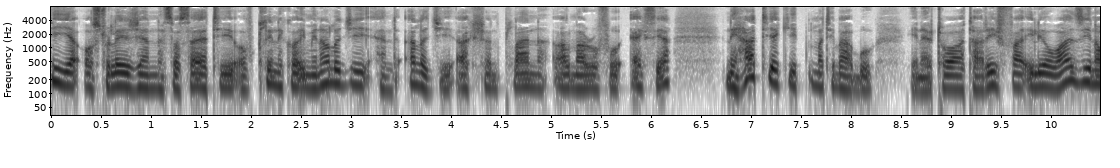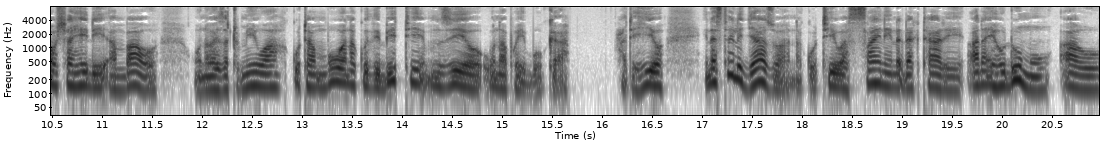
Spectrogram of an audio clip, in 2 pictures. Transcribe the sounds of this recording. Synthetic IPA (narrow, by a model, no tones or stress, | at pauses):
ijaʔastɾaleʒiansɔsajatʰiɔ̰vklinikɔlḭminɔlɔd͡ʒiɛndɛlad͡ʒiʔa̰kʃɔnpʰlana̰lmaːɾufuɛsianiɦatʰijakmatiɓaɓuḭna̰jɔ̰tʰɔatʰaːɾifaʔḭlijɔwazinauʃaɦiɗiʔambaɔunawɛzatumiwakutambuanakuðiɓitʰim̩ziɔ̰ʔṵnapɔḭɓṵkʰa̰ | hatihijɔinastailiʄazwa̰na̰kutʰiwasaininaɗak̚tʰaɾia̰najɛhuɗumuau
